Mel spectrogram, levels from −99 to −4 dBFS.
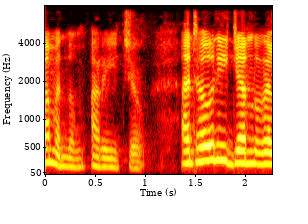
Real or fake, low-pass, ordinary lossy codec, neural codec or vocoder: fake; 7.2 kHz; none; vocoder, 22.05 kHz, 80 mel bands, HiFi-GAN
